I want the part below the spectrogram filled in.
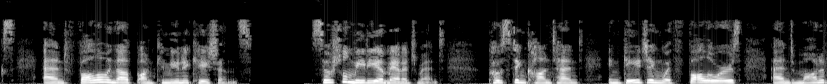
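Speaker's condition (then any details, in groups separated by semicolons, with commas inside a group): No condition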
